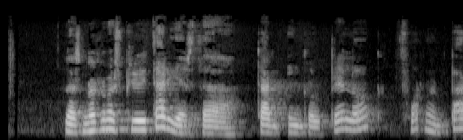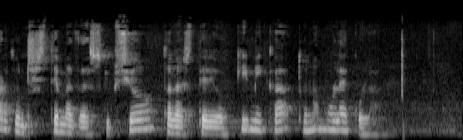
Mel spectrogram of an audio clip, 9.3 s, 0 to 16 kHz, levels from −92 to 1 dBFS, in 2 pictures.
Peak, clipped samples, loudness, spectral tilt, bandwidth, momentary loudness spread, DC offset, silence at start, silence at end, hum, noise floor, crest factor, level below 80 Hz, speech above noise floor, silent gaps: -10 dBFS; under 0.1%; -29 LUFS; -4.5 dB/octave; 11 kHz; 14 LU; under 0.1%; 0.65 s; 0.85 s; none; -63 dBFS; 20 dB; -82 dBFS; 34 dB; none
